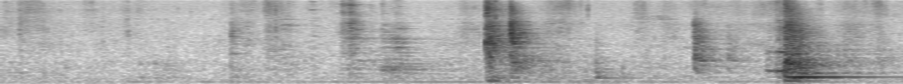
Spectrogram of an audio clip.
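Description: Sheet-metal furnace blower housing and squirrel-cage wheel clanking as the blower motor and wheel are handled and fitted into it: a series of sharp metallic knocks, the loudest near the end ringing briefly.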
